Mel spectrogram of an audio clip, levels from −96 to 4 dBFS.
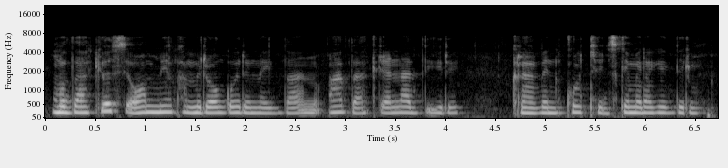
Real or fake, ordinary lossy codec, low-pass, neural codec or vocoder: fake; none; 7.2 kHz; codec, 16 kHz, 16 kbps, FunCodec, trained on Chinese and English, 50 frames a second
